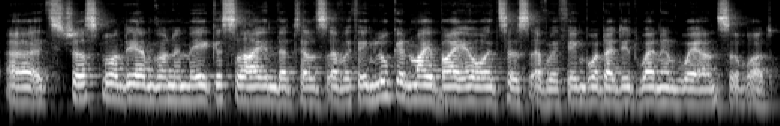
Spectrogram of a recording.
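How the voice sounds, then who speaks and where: A middle-aged livestream host with a German accent chats casually with his viewers, answering their comments one by one and chuckling often. His voice is fairly high and flat, and he talks a little fast.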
